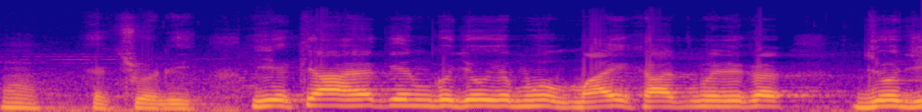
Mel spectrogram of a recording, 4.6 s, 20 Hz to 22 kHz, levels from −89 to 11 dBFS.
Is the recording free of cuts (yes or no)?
no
